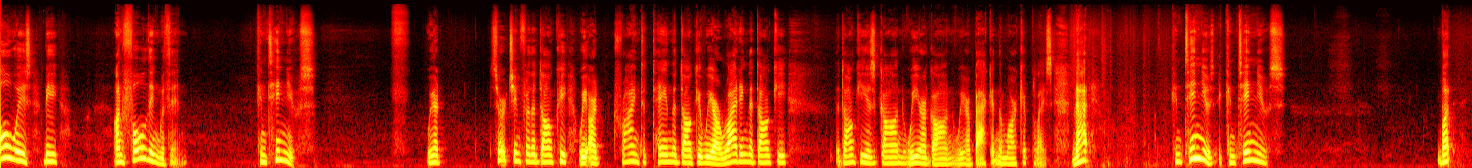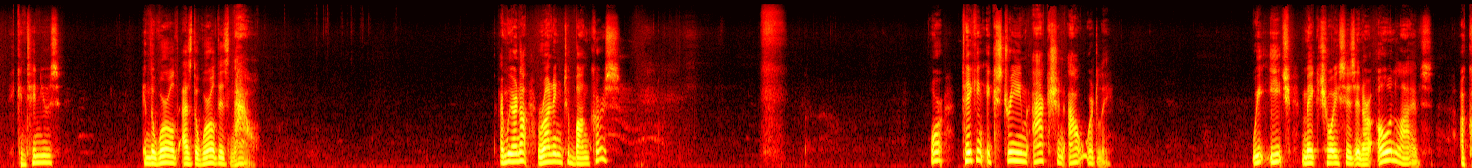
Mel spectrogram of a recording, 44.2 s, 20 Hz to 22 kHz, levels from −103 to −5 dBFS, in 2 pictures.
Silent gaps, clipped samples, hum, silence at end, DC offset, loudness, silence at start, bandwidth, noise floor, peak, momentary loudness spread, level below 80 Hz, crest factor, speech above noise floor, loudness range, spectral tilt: none; under 0.1%; none; 0 s; under 0.1%; -24 LUFS; 0 s; 18 kHz; -73 dBFS; -2 dBFS; 15 LU; -64 dBFS; 24 dB; 49 dB; 8 LU; -6.5 dB/octave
